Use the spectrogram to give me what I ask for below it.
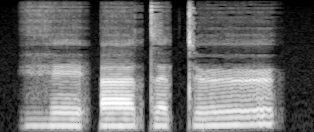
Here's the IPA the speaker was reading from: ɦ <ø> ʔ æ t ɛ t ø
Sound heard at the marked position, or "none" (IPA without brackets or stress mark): e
